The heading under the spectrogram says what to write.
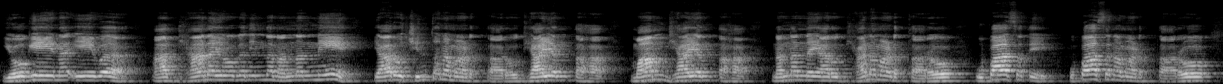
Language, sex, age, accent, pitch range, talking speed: Kannada, male, 30-49, native, 175-235 Hz, 95 wpm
